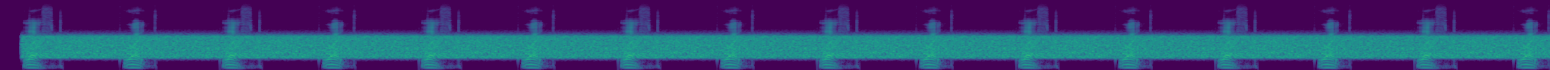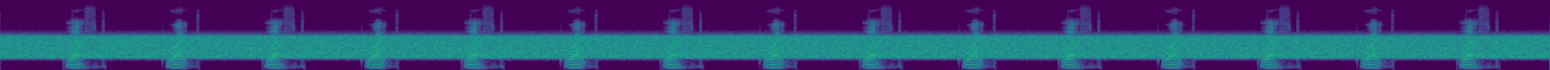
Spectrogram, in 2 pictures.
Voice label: Stereo channel identification; Stereo Setup and Imaging; Surround Spectacular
